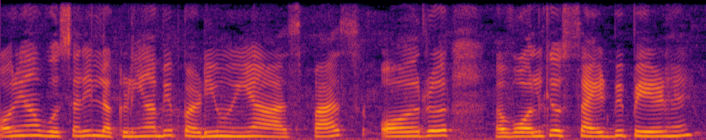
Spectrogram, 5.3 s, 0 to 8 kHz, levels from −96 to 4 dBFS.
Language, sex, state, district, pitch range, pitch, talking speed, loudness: Hindi, female, Bihar, Begusarai, 235-275 Hz, 250 Hz, 205 wpm, -22 LUFS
